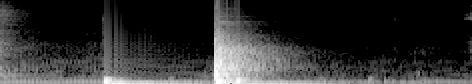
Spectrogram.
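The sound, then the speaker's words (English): A large two-inch-diameter, twenty-sided die is rolled onto a hard tabletop: a dull thud, then a louder wooden knock that rattles briefly as it tumbles and settles, with no voices. “that was my two inch diameter dice rolling.”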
